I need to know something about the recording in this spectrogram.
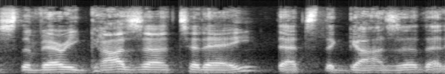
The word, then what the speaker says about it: Gaza: So that's why the place is called Gaza and not Aza, with an A in English. Okay, because it reflects the how the place would have been pronounced by the people who live there.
